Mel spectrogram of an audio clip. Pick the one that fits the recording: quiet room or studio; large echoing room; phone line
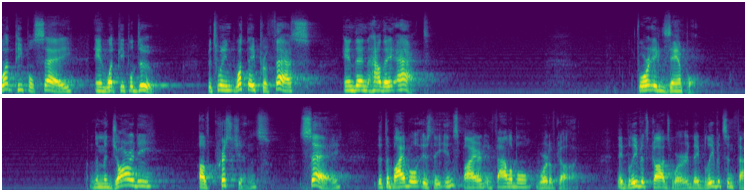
large echoing room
